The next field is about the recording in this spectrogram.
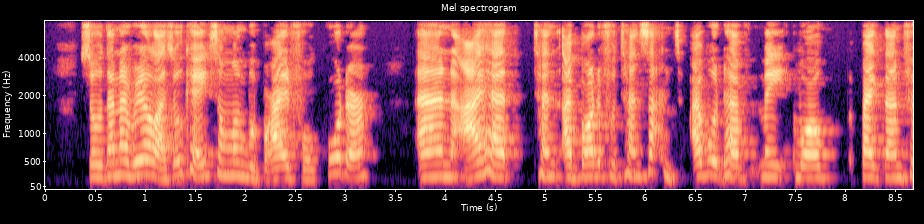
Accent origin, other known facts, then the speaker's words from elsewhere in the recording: Florida, United States; also born or lived in Hong Kong; I was born in Hong Kong. At a very young life, I lost my both of my parents, and I had to immigrate to Florida to live with my uncle and aunt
